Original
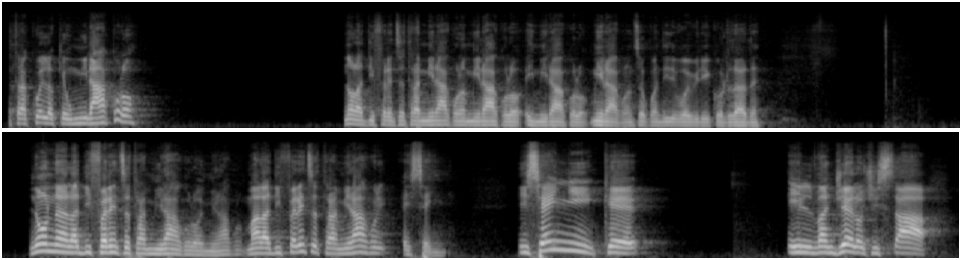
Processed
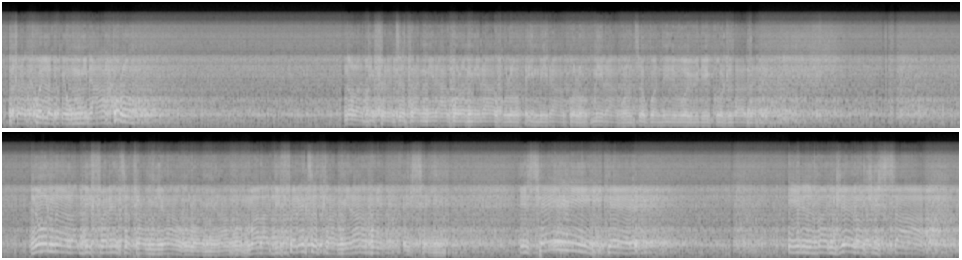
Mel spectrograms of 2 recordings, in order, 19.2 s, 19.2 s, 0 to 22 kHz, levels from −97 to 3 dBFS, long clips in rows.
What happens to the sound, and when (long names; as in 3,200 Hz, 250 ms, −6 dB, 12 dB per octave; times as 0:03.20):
0:03.60–0:04.37: downward compressor, threshold −36 dBFS
0:04.99–0:07.33: guitar amp tone stack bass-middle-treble 6-0-2
whole clip: compressor on every frequency bin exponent 0.2; meter weighting curve D; brickwall limiter −6 dBFS; level +4.5 dB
